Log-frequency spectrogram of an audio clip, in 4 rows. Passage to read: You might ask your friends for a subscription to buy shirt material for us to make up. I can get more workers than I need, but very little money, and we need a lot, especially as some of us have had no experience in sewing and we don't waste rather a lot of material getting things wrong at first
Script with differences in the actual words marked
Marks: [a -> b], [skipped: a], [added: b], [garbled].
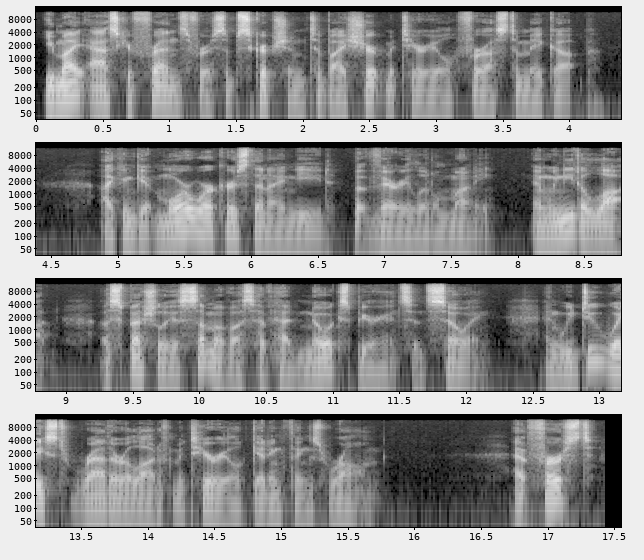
You might ask your friends for a subscription to buy shirt material for us to make up. I can get more workers than I need, but very little money, and we need a lot, especially as some of us have had no experience in sewing and we [don't -> do] waste rather a lot of material getting things wrong at first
